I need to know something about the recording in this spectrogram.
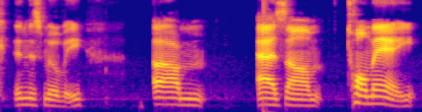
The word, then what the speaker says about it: Tomei: this movie um um tomei even though it's spelled Thomas arm the performances in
